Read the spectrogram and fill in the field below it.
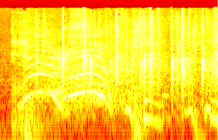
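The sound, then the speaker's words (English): Scattered applause from a supportive audience applauding every answer, sharp claps pattering over a couple of seconds while voices talk over it. “Applauding every answer.”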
